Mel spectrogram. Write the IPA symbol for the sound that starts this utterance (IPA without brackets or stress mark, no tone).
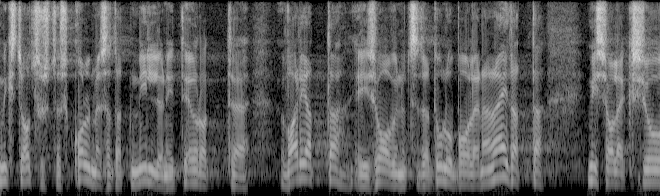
m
